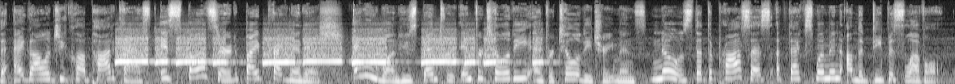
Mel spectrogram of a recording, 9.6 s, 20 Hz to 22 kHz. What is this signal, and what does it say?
Morse code, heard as a whistle, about 12 wpm, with room echo and speech in English. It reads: CODE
